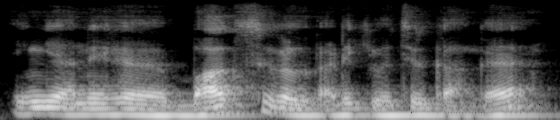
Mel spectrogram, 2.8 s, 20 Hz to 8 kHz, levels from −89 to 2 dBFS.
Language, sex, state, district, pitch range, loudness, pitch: Tamil, male, Tamil Nadu, Kanyakumari, 95-110 Hz, -18 LUFS, 105 Hz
